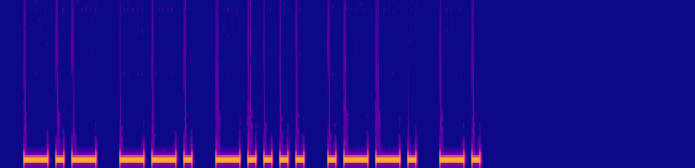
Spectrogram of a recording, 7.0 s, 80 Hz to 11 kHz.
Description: Morse code, heard as a keyed tone, about 15 wpm, 700 Hz. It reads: KG6PN
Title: USA Call Signs - 5 Characters - Repeated 3x - 15wpm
